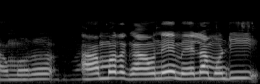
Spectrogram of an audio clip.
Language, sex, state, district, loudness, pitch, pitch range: Halbi, female, Chhattisgarh, Bastar, -24 LUFS, 255 Hz, 240-285 Hz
